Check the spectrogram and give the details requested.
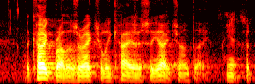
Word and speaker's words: Koch: context i guess the koch brothers are actually koch aren't they yes that pronounced coke yeah and they're two two billionaires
